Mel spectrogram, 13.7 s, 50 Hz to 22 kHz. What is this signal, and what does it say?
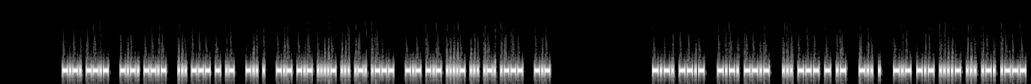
Morse code, heard as a keyed tone, about 46 wpm, 700 Hz. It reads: CQ CQ SOTA DE KK4SRJ KK4SRJ K CQ CQ SOTA DE KK4SRJ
